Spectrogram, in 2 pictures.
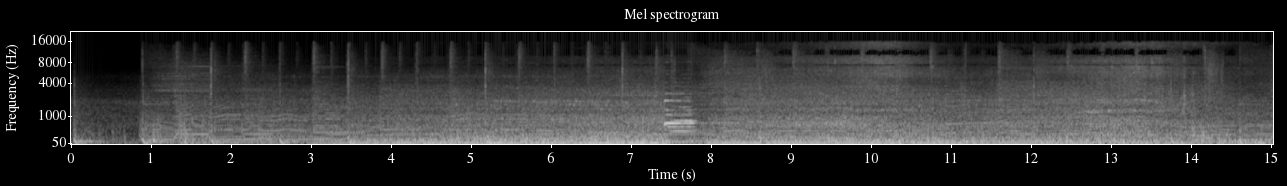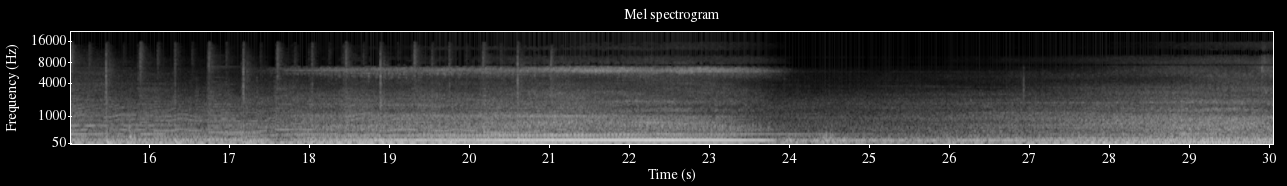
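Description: Parade of semi trucks driving slowly past, their diesel engines running. A loud steady tone is held for about six seconds past the middle.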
